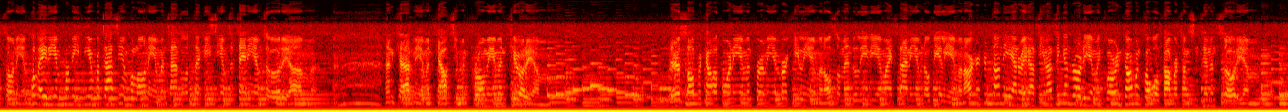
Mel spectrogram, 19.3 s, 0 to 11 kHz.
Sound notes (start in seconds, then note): 4.8 deep breath; 8.3 piano flourish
